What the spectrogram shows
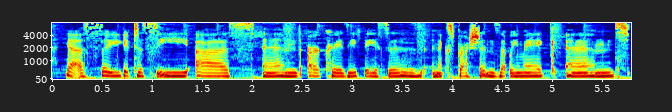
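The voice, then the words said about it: Hoarse, strained voice. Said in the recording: “I'm losing my voice for some reason from laughing too much.”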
